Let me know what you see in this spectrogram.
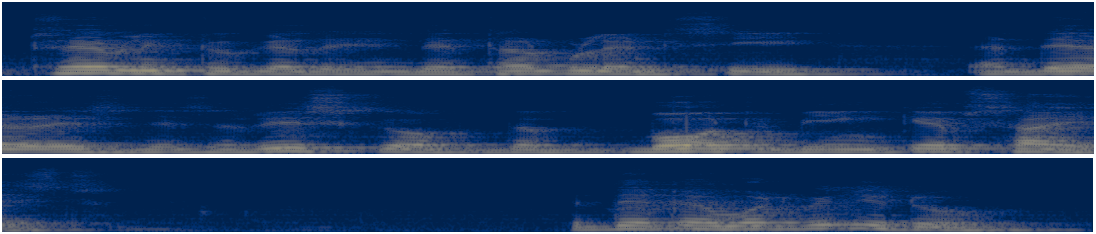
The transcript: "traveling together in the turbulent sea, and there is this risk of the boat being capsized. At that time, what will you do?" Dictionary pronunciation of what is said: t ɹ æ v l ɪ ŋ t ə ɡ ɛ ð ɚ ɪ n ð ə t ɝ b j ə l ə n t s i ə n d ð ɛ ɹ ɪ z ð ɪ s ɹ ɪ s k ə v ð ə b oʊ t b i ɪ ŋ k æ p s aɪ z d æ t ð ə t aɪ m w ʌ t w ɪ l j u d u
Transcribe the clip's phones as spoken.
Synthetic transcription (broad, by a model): t ɹ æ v l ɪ ŋ t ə ɡ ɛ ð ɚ ɪ n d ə t ɝ b j ə l ə n t s i ə n d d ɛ ɹ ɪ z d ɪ s ɹ ɪ s k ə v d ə b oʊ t b i ɪ ŋ k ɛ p s aɪ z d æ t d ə t aɪ m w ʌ t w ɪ l j u d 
